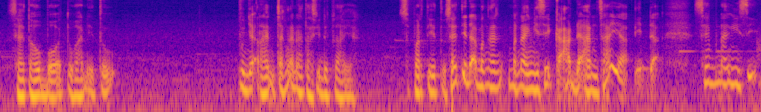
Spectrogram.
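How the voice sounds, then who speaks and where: Earnest gravelly man preaching a testimony. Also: mid-range voice, dark tone. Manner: earnest, addresses listeners as "saudara". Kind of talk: testimony sermon.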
